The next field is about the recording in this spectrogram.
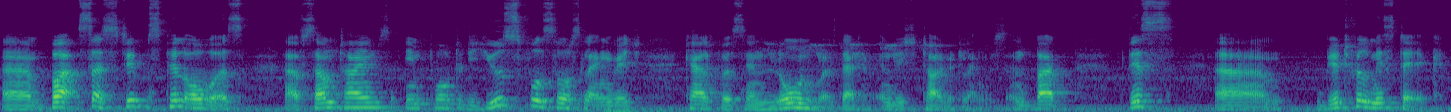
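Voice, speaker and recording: Urdu-speaking guy teaching a class, gravelly, lots of uhs, echoey room. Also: medium pitch, lively intonation, slow pace, a little hiss or hum. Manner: hesitant, many fillers and restarts; asks the listeners questions. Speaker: lecturer. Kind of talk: classroom lecture.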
